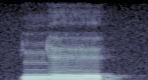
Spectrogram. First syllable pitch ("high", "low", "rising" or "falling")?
low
